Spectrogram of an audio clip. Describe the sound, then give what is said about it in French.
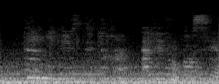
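A TER regional train arriving at a station gives off a steady, broad low rumble with faint higher rattles, holding at an even level throughout. “Notre TER arrive en gare de Mont-de-Marsan.”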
